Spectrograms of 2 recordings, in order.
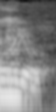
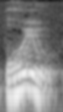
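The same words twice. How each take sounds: First: "Boyo" in a light mock Irish lilt at normal level. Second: "Boyo" punched out louder in a mock Irish accent with a falling end; exasperated mock Irish. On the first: Friend quoting the captain's word, light mock Irish. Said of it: "nobody says". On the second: Friend ranting about the captain's accent, loud mock Irish. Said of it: "That's, that's fucking".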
